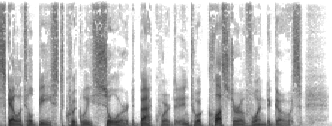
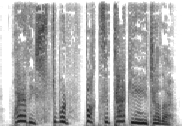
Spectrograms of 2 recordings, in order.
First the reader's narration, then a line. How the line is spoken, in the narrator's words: Akira cried out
